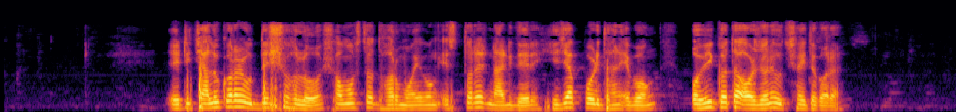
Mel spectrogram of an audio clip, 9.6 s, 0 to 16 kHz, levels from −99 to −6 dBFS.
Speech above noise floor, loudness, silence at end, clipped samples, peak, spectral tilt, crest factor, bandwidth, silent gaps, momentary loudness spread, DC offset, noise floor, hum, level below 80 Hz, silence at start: 56 dB; -18 LUFS; 1.15 s; under 0.1%; -2 dBFS; -6 dB/octave; 18 dB; 7.6 kHz; none; 7 LU; under 0.1%; -74 dBFS; none; -52 dBFS; 1.7 s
